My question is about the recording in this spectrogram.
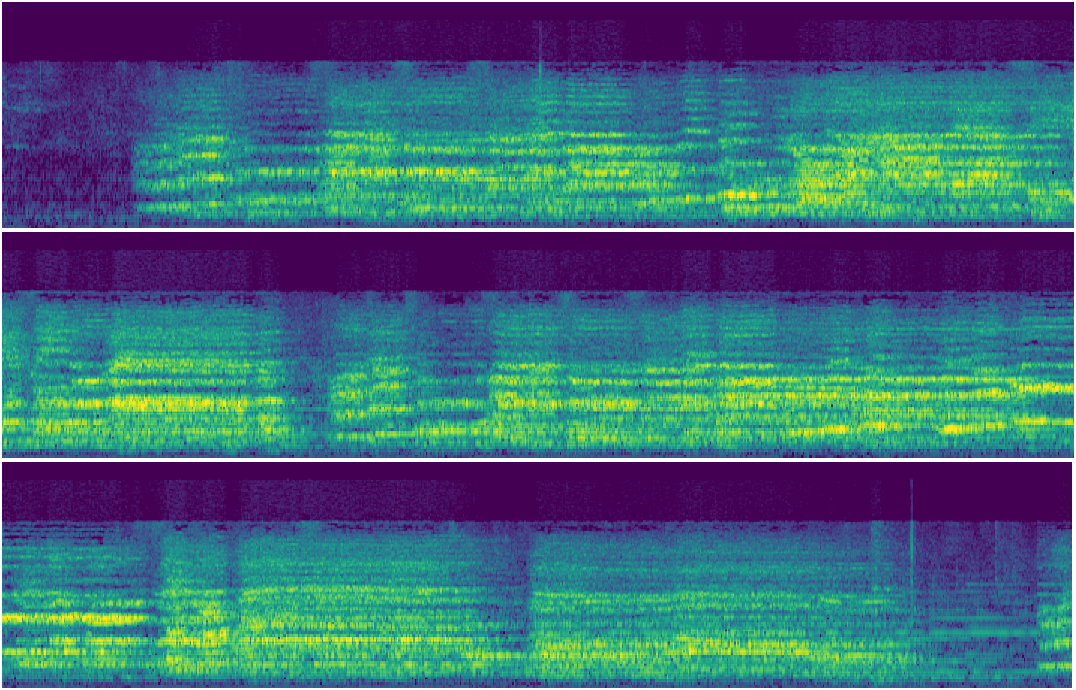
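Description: Children's choir singing, starting suddenly about a second and a half in, with short breaks between phrases.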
